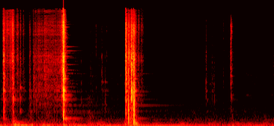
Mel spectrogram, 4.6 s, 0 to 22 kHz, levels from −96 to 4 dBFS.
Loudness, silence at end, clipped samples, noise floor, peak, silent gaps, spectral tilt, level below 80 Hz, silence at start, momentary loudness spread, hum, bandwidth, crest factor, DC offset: -26 LUFS; 2.25 s; under 0.1%; -63 dBFS; 0 dBFS; none; 0 dB/octave; -56 dBFS; 0.05 s; 24 LU; none; 17 kHz; 34 dB; under 0.1%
